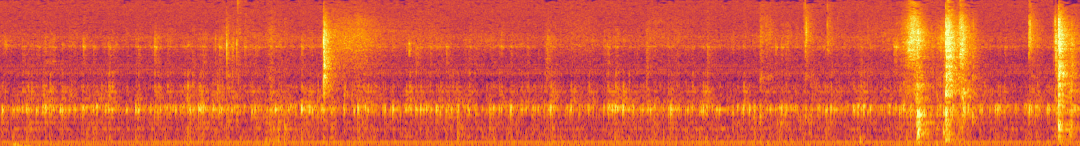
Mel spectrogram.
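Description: Quiet room tone with a steady faint hum; near the end, a few soft clicks of tarot cards being handled and laid down on the table.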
